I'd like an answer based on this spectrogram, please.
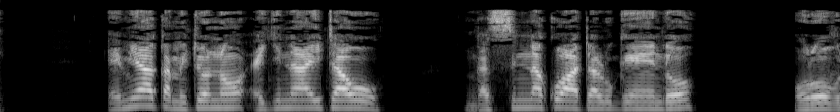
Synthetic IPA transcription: e̞mjaːkamito̞no̞ʔe̞ɟinaːjitawo̞ | ŋɡassinːakwaːtaluɡe̞ːndo̞ː | lwo̞ːβu

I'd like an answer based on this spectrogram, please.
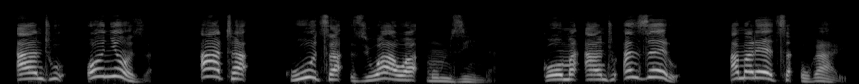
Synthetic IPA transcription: antʰu | ɔɲɔza̰ | atʰa | kuːt͡sʰaziwawamum̩zḭːnda | kɔmaʔantʰuʔanzɛɾwa | amalɛt͡sʰauka̰ːlḭ

